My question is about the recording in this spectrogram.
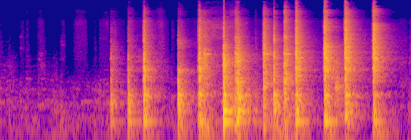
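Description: A hammer striking a plywood cabinet panel: about a dozen sharp wooden knocks in quick, irregular succession, starting a little under two seconds in.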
